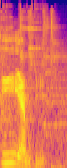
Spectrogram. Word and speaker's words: IMT: ये वाला ये जो IMT नज़र आ रहा है आपको, ये पुर्तगीज़ के अंदर प्रोनाउंस होता है EMT, आई को ई पढ़ा जाता है।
